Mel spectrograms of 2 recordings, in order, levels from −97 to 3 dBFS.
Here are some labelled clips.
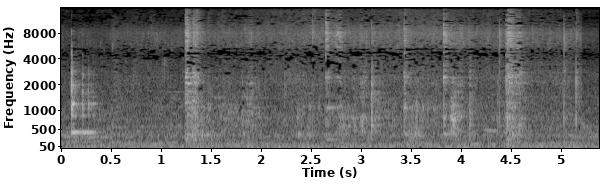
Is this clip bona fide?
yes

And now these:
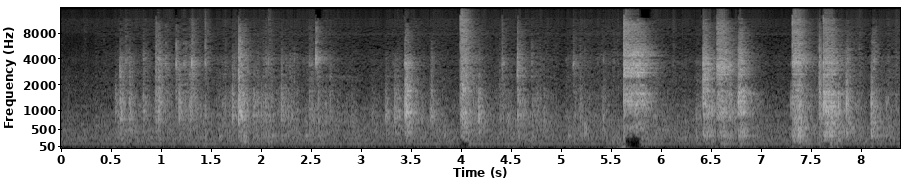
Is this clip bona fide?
yes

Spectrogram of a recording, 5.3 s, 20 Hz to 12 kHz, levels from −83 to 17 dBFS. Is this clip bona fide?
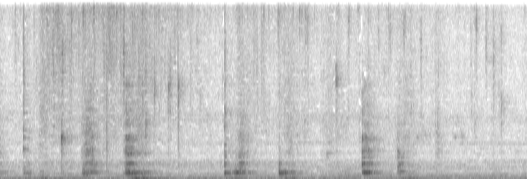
yes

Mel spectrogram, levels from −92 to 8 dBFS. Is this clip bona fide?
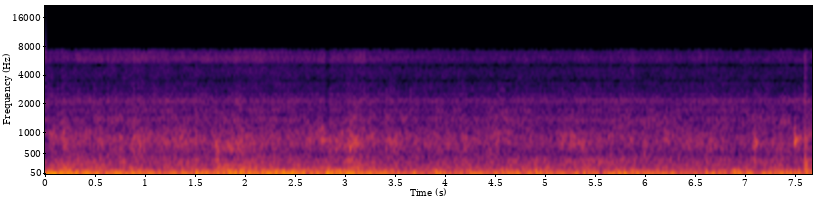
no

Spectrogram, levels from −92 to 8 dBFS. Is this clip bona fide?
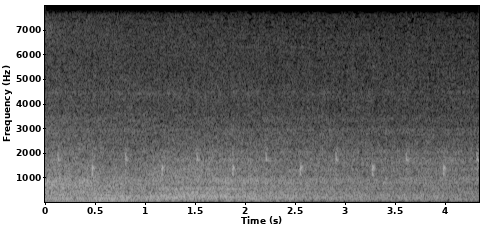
yes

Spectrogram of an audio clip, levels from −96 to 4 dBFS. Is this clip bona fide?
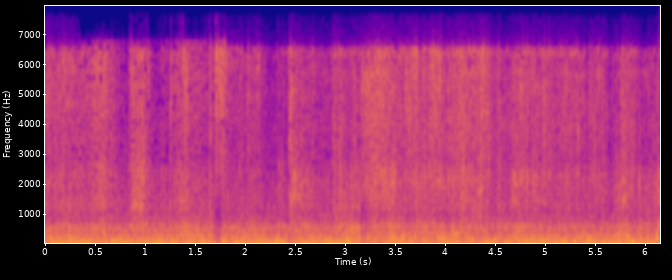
yes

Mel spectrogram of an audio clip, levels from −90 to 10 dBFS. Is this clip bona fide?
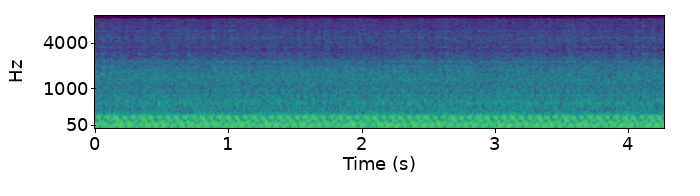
yes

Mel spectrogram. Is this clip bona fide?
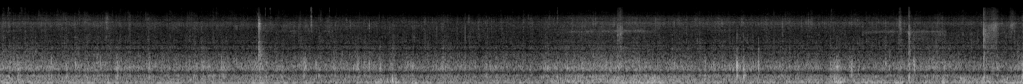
yes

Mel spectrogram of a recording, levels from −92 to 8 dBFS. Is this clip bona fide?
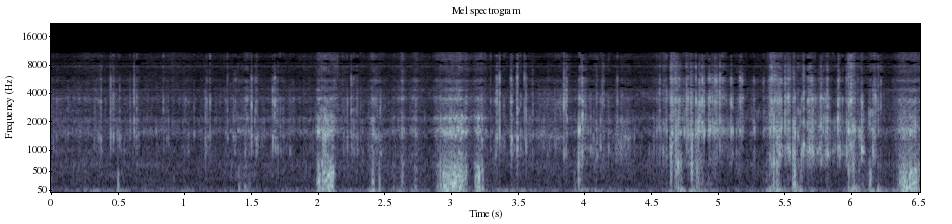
no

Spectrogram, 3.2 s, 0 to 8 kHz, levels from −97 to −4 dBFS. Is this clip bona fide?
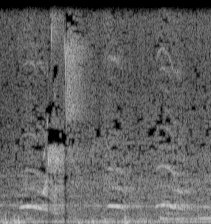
yes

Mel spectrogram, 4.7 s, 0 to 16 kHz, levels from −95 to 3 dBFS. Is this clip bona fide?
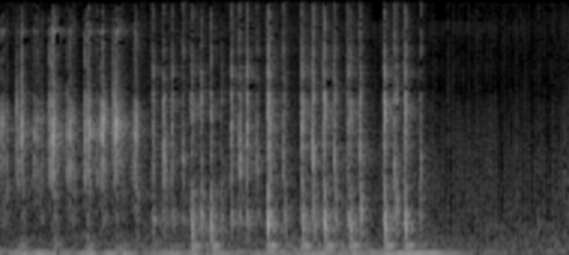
yes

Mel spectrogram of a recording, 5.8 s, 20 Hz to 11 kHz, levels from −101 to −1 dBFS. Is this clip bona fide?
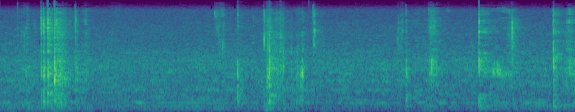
yes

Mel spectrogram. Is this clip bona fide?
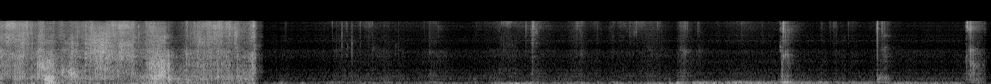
no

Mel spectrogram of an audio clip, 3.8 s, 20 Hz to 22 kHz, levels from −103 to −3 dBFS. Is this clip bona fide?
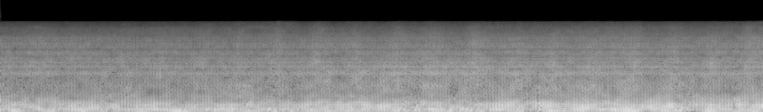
no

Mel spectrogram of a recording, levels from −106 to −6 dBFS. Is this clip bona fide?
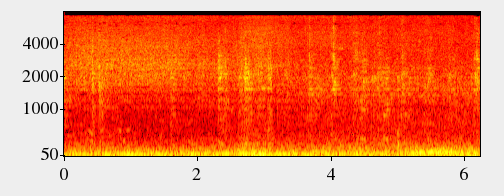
yes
